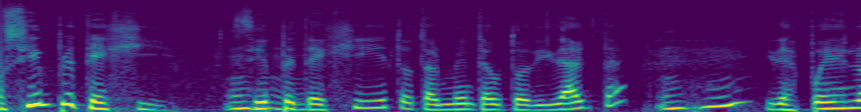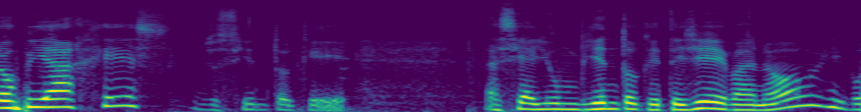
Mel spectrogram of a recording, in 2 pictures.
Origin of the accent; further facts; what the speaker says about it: Unquillo, Córdoba, Argentina; Yo me crié en Unquillo. En Unquillo, ahí un pueblito de la Sierra de Córdoba, mucho monte, ahí.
